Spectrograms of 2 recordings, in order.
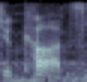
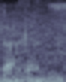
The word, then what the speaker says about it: ducats: be exchanged for ducats, and it is pronounced ducats. I thought it was pronounced ducats because that sounds fancier. But no, they're pronounced ducats, and I hate it.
